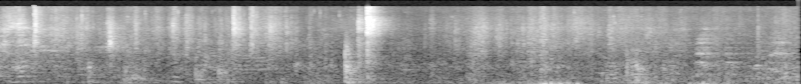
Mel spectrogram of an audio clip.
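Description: Indistinct voices and movement of a small group walking down a corridor, with one sharp click about two and a half seconds in, then low rumbling handling noise in the second half.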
